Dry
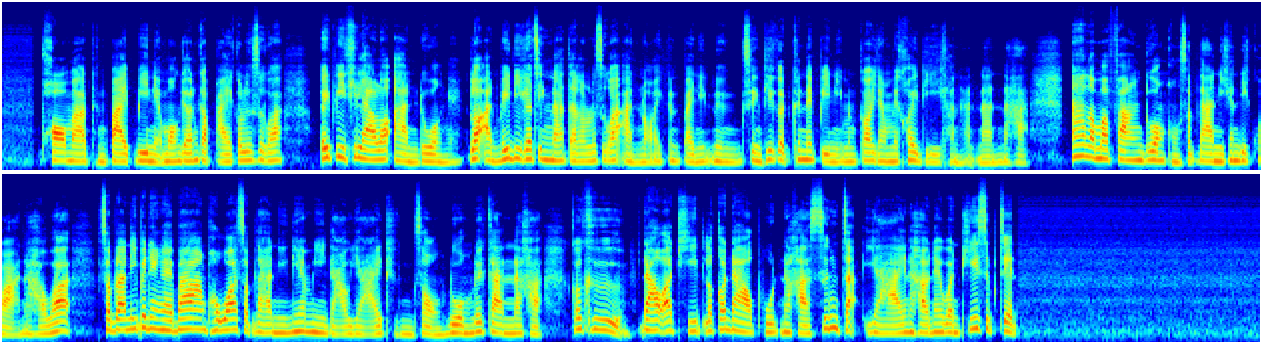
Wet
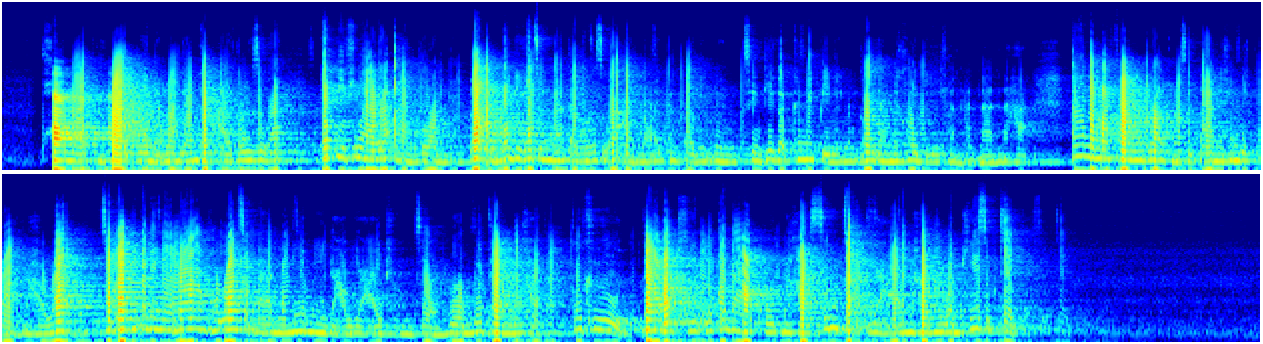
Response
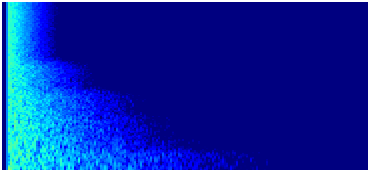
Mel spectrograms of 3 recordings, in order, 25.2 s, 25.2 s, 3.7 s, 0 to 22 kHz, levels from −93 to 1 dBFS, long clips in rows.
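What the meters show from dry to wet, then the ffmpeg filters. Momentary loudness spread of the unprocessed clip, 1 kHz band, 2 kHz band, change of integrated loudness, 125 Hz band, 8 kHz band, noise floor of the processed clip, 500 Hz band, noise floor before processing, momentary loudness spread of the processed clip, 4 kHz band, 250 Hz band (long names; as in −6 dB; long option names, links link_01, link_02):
11 LU, −12.0 dB, −5.5 dB, −9.0 dB, −11.5 dB, −6.0 dB, −67 dBFS, −11.5 dB, −57 dBFS, 17 LU, −1.5 dB, −12.5 dB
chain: -filter_complex "[0:a]lowshelf=frequency=320:gain=3.5,aeval=exprs='0.631*(cos(1*acos(clip(val(0)/0.631,-1,1)))-cos(1*PI/2))+0.251*(cos(3*acos(clip(val(0)/0.631,-1,1)))-cos(3*PI/2))':channel_layout=same,aecho=1:1:549:0.126,asplit=2[link_01][link_02];[1:a]atrim=start_sample=2205,asetrate=52920,aresample=44100[link_03];[link_02][link_03]afir=irnorm=-1:irlink=0,volume=-12.5dB[link_04];[link_01][link_04]amix=inputs=2:normalize=0,volume=-1dB"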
